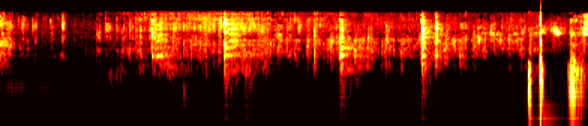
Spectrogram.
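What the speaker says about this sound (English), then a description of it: "And this butter bathing, it caramelizes the butter" Steak frying in a pan while being basted with butter: a soft, uneven sizzle and spattering, with sharper clinks of a spoon against the pan near the end.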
